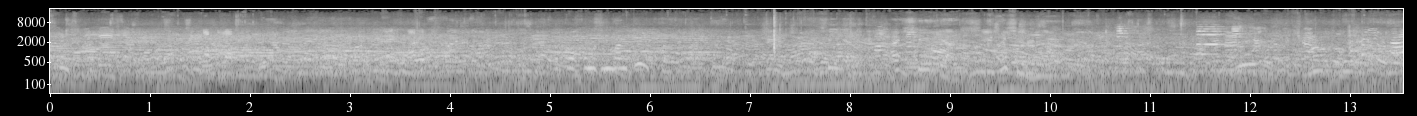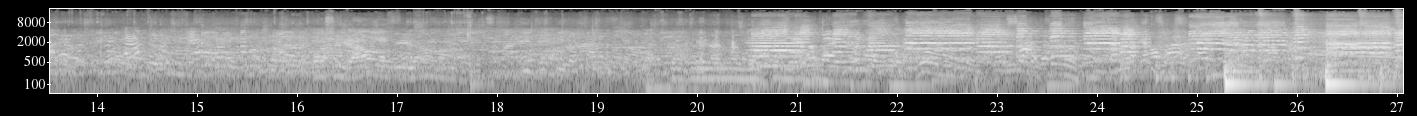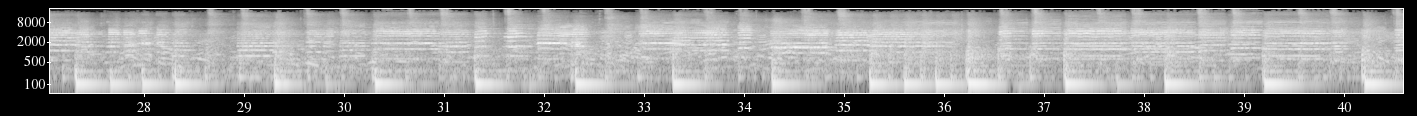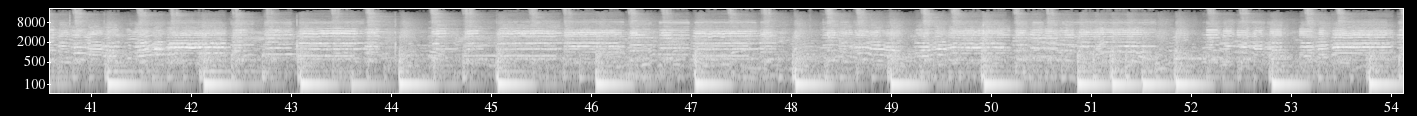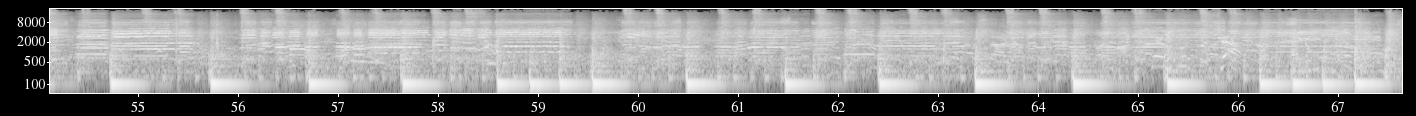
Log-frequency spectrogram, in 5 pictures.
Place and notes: SBG, Plaça - Festa Major, Grallers y Gigantes
Dia de Festa Major en Sant Bartomeu. Los grallers acompañan a los gigantes desde la parroquia municipal hasta la Plaça del Casal.
St Bartomeu del Grau, Spain, 24 August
